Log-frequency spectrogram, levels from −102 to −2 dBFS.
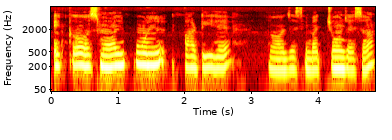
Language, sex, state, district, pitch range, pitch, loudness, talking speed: Hindi, female, Madhya Pradesh, Dhar, 175-220 Hz, 195 Hz, -13 LUFS, 100 wpm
